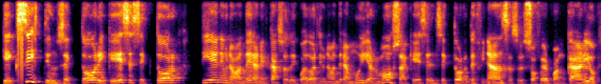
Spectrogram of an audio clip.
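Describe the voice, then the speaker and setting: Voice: medium pitch, moderate pace, hardly any pauses, fairly bright tone. A moderator with a Uruguayan Spanish accent, hosting a webinar panel in a loose, conversational way with many fillers and restarts.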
